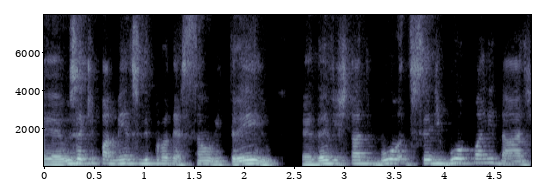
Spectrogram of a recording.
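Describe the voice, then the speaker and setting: This man's voice has a dark, mellow tone, a high pitch and ordinary pitch variation. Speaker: university professor giving a lecture. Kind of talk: lecture. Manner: fast; hesitant with many fillers.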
